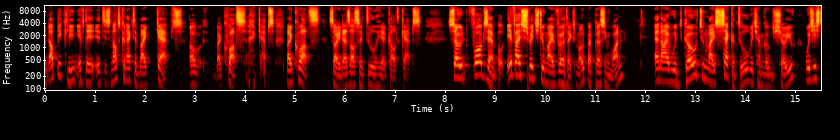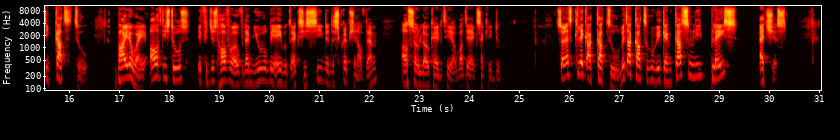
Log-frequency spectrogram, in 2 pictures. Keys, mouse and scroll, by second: 1.7 scroll up 1, 3.0 middle click, 10.5 1, 11.2 middle click.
